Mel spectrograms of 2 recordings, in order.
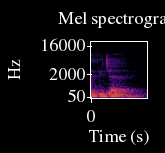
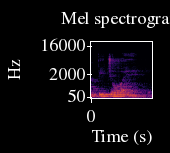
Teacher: in Bengali, you say O instead of A. It's very common.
